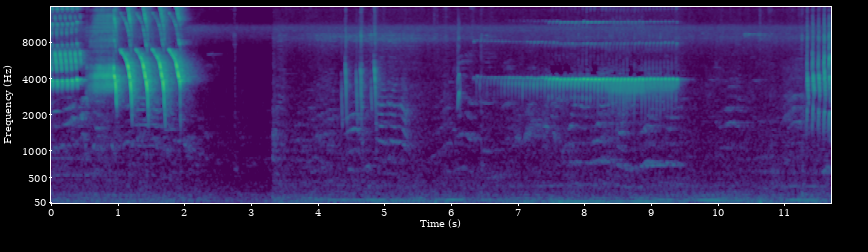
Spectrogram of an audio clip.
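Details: Singing canary used as a lure so other canaries join in: four loud downslurred whistles, a short silence, scattered faint chips, then a long even buzzy trill and a few sharp notes.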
